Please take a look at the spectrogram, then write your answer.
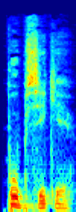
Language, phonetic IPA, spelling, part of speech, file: Russian, [ˈpupsʲɪkʲɪ], пупсики, noun, Ru-пупсики.ogg
- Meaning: nominative plural of пу́псик (púpsik)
